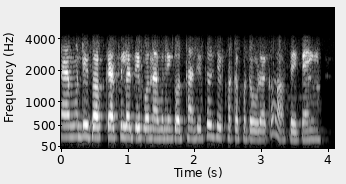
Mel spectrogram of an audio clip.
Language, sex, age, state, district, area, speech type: Odia, female, 60+, Odisha, Gajapati, rural, conversation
